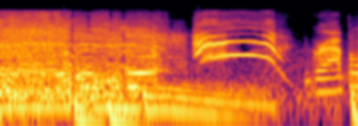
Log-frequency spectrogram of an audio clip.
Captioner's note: Bonnie screams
